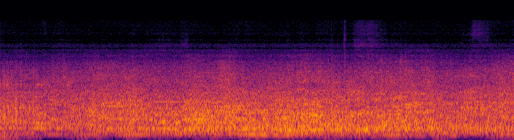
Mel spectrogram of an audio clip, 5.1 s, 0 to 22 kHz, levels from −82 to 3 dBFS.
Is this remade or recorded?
remade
